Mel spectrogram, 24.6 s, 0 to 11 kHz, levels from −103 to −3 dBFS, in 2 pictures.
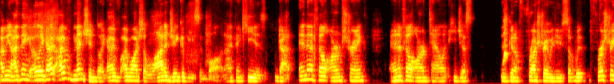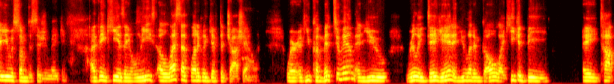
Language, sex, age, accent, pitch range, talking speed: English, male, 20-39, American, 130-150 Hz, 195 wpm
